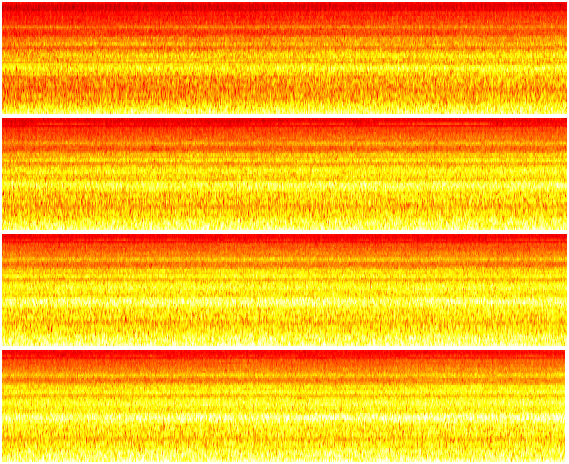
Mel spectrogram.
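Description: Helicopter in flight heard from inside the cabin: a steady mix of rotor and engine noise with constant high-pitched tones over it, slowly growing louder.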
